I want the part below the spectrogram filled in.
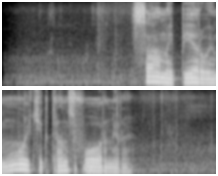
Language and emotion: Russian, sad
